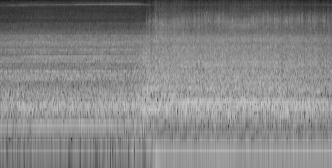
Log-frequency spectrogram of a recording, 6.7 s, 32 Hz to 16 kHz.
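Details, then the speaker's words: 1975 Hoover U4034 Ranger Senior vacuum, first switch-on after purchase: harsh uneven rattle over a high whir; owner suspects much of the rattling comes from the agitator brush roll. "plugged in and working well yes I suppose it does sort of work but that sounds absolutely appalling I think though a lot of that rattling could be the agitator"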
